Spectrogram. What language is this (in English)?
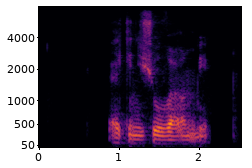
Kabyle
